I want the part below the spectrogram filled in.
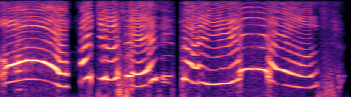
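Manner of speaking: a rival mocking the champion's speech; mocking whine. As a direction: sneer it back like a bratty rival. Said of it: "Kevin Moxley said".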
